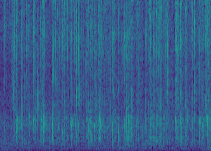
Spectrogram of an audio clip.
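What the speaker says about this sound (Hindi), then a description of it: "जोरदार तालियों के साथ" An audience claps steadily in a hall after a Kumaoni and classical fusion performance, a dense, sustained burst of applause.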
